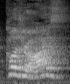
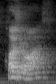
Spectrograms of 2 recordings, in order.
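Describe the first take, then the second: First: It is said as a firm command. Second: It is said as a plain statement.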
